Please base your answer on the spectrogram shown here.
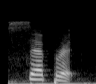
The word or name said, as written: separate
